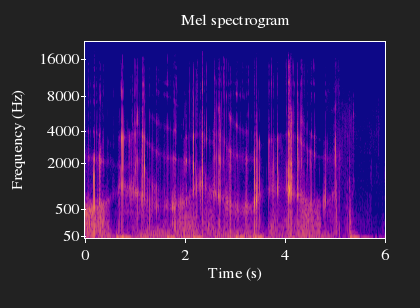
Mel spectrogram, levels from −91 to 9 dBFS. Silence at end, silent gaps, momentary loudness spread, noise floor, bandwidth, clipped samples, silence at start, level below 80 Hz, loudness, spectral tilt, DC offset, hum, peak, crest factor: 0.35 s; none; 19 LU; -58 dBFS; 17 kHz; under 0.1%; 0 s; -46 dBFS; -30 LUFS; -3.5 dB/octave; under 0.1%; none; -6 dBFS; 26 dB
